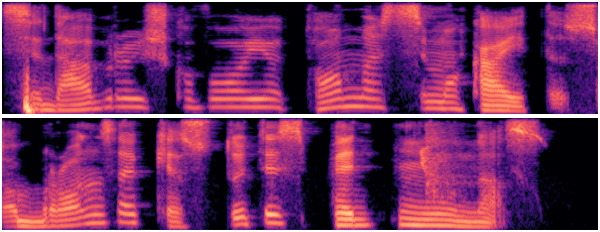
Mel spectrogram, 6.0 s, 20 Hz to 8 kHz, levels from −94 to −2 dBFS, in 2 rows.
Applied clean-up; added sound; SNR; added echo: none; none; none; none.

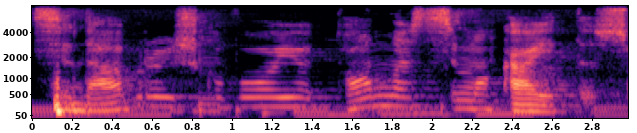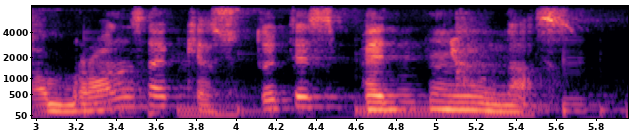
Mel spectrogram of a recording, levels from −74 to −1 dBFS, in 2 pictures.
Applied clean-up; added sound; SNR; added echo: none; Bass guitar; 18 dB; reverberation time 0.6 s.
